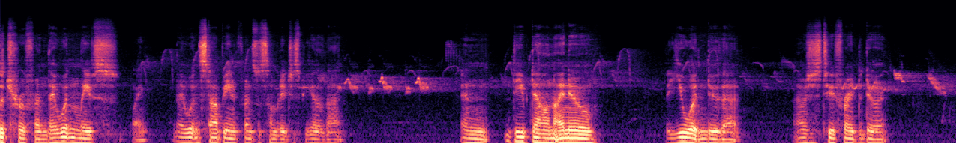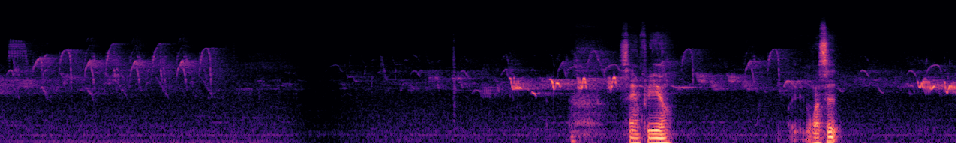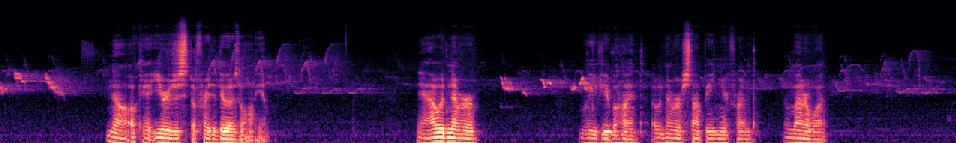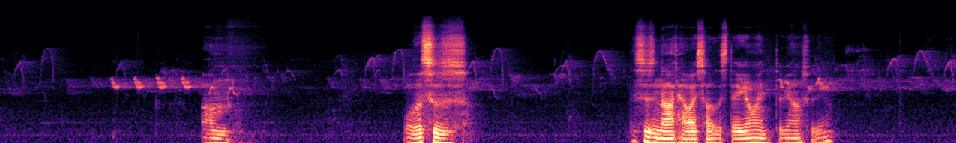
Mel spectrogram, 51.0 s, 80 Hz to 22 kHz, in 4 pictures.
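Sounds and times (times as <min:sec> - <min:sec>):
bird chirping: 0:00.0 - 0:50.9.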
